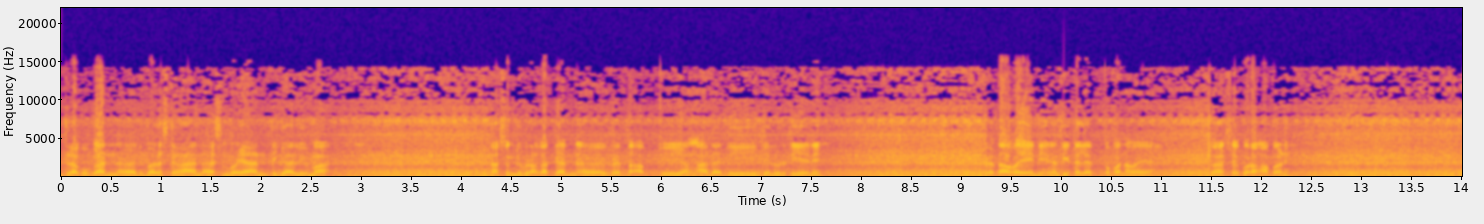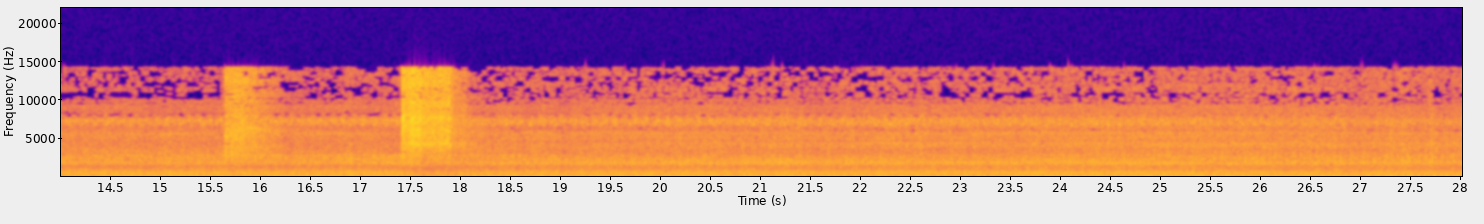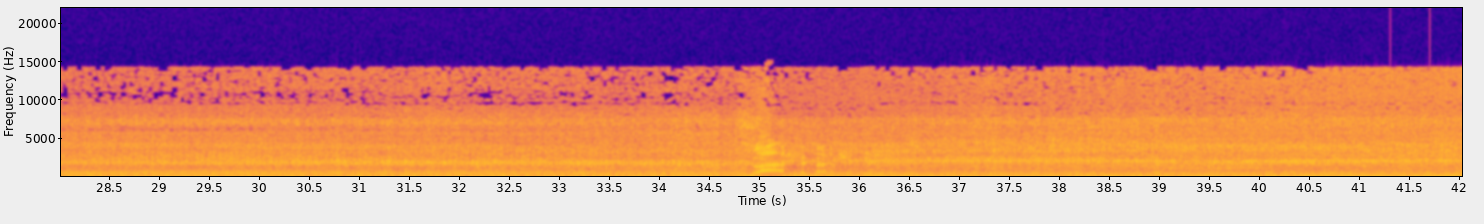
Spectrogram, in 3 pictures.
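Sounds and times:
diesel locomotive engine drone: 0.0s - 42.0s
short hisses: 15.6s - 16.2s, 17.4s - 18.2s.

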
